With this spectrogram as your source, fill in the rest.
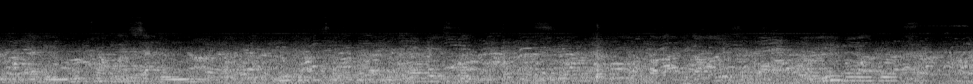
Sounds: speech

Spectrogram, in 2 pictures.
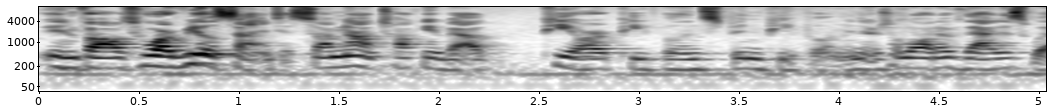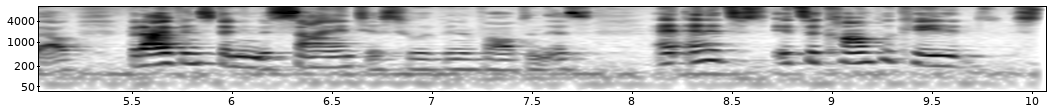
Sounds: speech

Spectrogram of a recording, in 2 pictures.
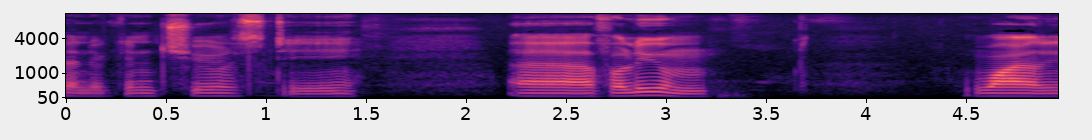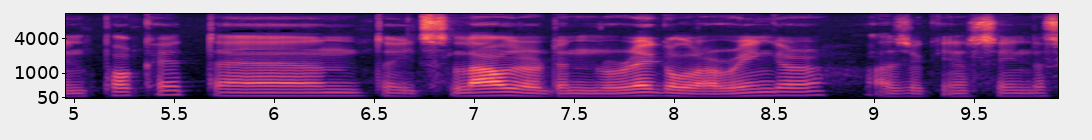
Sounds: speech

